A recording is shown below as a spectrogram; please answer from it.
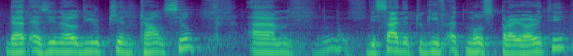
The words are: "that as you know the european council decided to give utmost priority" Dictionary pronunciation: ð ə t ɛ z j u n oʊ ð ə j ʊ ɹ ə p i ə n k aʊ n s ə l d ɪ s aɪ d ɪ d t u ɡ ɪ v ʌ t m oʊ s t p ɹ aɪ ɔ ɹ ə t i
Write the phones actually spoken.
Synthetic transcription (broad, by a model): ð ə t ɛ z j u n oʊ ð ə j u ɹ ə p i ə n k aʊ n s ə l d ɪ s aɪ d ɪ d t u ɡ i v ʌ t m oʊ s t p ɹ aɪ ɔ ɹ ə t i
